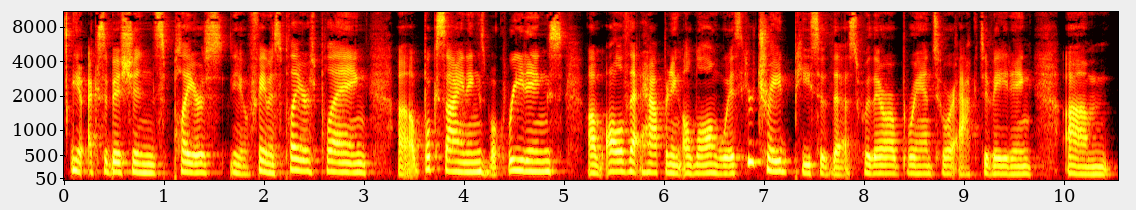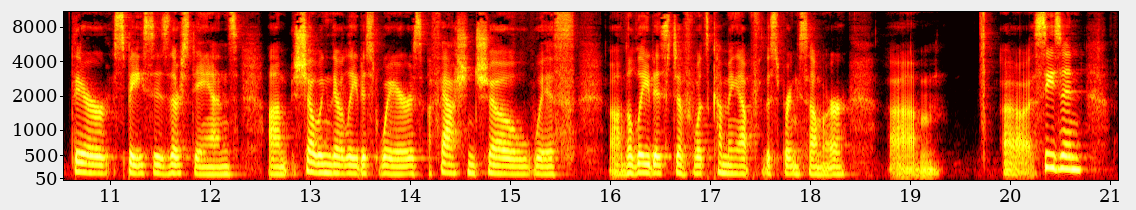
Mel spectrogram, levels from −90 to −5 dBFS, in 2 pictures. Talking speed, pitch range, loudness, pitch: 170 wpm, 155-185 Hz, -19 LUFS, 165 Hz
